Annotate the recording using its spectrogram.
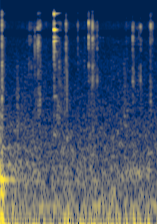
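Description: Near silence, with a few faint clicks from paper flowers and card being handled and pressed into place, the clearest a little under a second in.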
